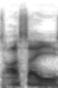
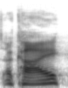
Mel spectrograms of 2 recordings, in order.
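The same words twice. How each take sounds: First: It is said with its original pronunciation. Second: It is said with an anglicized pronunciation. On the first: The speaker calls it right. "is technically pronounced" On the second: The speaker calls it wrong. "looks like it's pronounced acai"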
